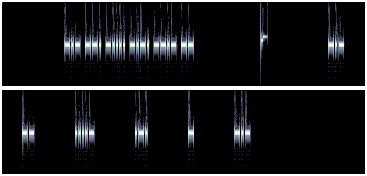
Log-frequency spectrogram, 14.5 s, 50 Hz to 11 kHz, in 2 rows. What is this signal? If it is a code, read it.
Morse code, heard as a keyed tone, about 34 wpm, spaced as for 15 wpm, 700 Hz. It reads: KG6CQM KM4RTK
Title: USA Call Signs - 6 Characters - 8x Character Spacing - 35wpm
